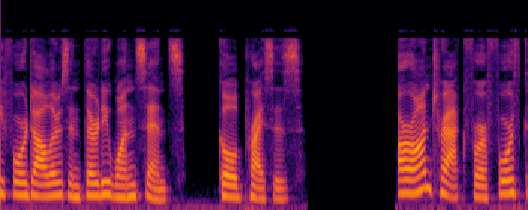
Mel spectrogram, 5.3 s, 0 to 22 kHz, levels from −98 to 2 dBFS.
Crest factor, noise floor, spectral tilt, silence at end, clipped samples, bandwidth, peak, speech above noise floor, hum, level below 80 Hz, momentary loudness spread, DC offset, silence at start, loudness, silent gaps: 18 dB; under -90 dBFS; -4.5 dB/octave; 0 s; under 0.1%; 12 kHz; -8 dBFS; over 66 dB; none; -62 dBFS; 13 LU; under 0.1%; 0 s; -24 LUFS; 3.15-3.86 s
